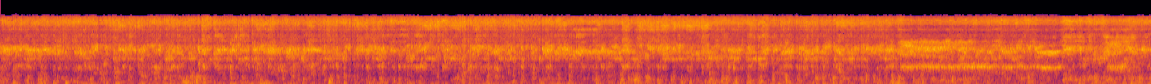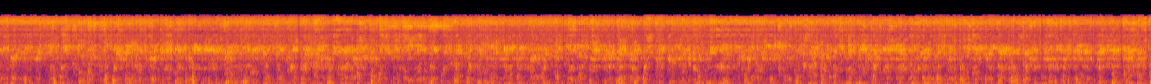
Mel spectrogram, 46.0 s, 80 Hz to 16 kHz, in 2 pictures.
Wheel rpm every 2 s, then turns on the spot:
230, 230, 240, 230, 230, 230, 230, 230, 230, 200, 220, 230, 230, 230, 230, 230, 230, 230, 230, 230, 230, 230, 230.
none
